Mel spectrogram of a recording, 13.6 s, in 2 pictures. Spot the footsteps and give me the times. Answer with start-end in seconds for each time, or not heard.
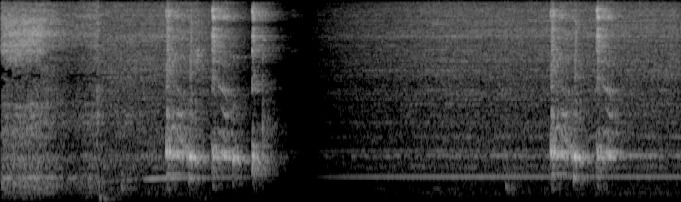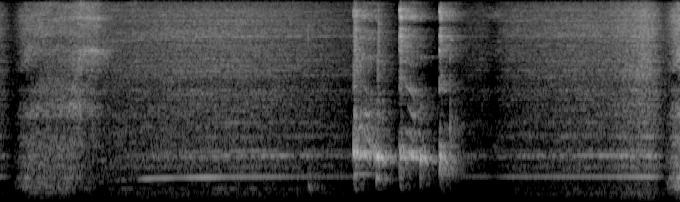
not heard.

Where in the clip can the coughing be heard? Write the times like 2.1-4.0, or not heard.
1.2-2.7, 5.0-6.2, 9.8-11.8.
